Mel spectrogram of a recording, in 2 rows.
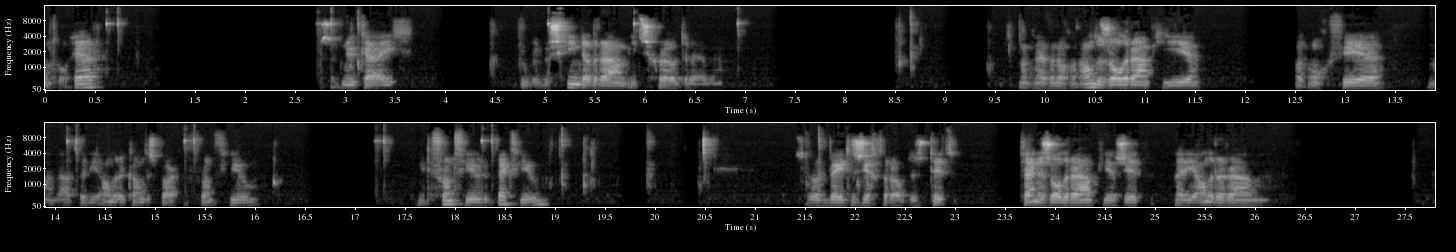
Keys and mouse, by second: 0.0 ctrl+r, 5.1-6.1 middle drag.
